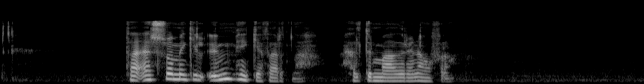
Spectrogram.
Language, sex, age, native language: Icelandic, female, 40-49, Icelandic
